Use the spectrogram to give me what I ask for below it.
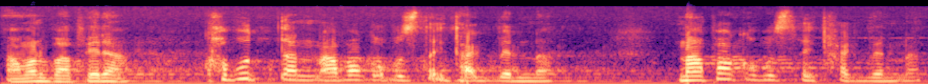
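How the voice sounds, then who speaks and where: A man's voice: high voice, a little fast, creaky. A man preaching an emotional sermon, telling a story dramatically and asking the audience rhetorical questions. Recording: echoey hall with faint hum.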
